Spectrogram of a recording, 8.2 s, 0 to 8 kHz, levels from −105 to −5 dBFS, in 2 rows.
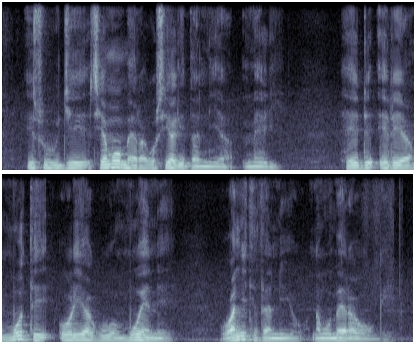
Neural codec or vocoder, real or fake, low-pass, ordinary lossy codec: none; real; none; none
